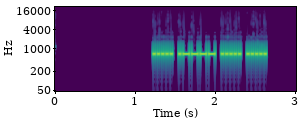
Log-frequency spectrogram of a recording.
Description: Morse code, heard as a keyed tone, about 44 wpm, 700 Hz. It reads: 5155
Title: Numbers - 4-Digit 45wpm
